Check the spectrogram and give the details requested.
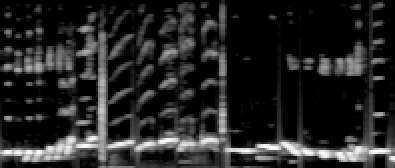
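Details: White-rumped shama female calling to a male, used as training lure: flowing whistled phrases that rise and dip, a few sharp clicks, and a closing cluster of quick descending slurred notes.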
